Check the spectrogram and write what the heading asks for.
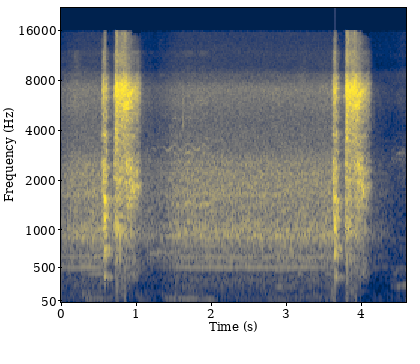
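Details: Two sharp, hissing explosive sneezes about three seconds apart over steady background hum, from a sneezing experiment filmed with a high-sensitivity camera to track droplet spread.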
